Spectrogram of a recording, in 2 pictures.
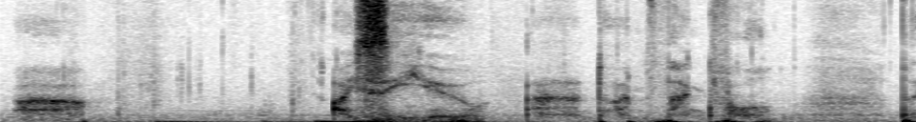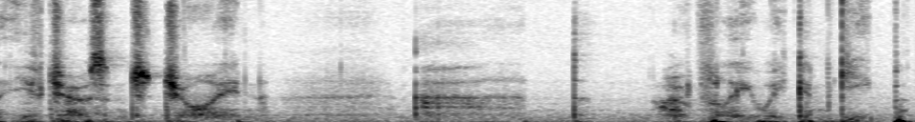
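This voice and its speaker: A man hosting ASMR in a breathy whisper, speaking in a gentle, soothing and reassuring manner. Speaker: ASMR channel host.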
